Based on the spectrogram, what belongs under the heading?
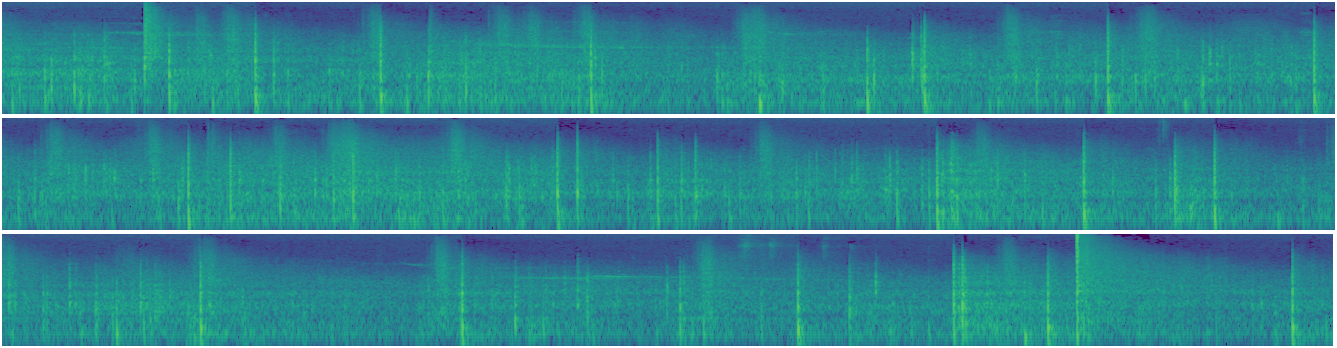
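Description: Many fireworks going off at once: a dense, unbroken crackle of overlapping bangs, with sharper, louder reports every second or two.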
